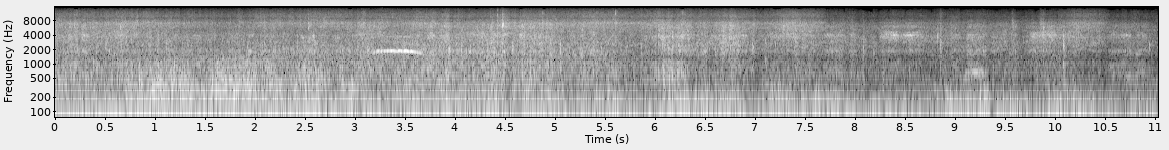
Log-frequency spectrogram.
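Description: Wind rushes loudly past the rider outdoors.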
